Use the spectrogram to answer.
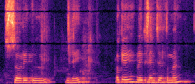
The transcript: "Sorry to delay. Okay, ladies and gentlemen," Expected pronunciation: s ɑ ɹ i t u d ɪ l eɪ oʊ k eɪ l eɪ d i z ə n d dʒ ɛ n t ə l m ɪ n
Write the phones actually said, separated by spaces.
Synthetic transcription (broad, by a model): s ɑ ɹ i t u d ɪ l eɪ oʊ k eɪ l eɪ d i s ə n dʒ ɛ n t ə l m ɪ n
